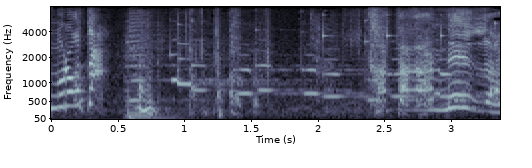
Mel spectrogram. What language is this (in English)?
Japanese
